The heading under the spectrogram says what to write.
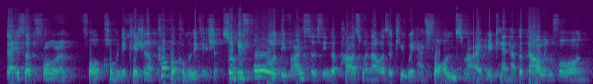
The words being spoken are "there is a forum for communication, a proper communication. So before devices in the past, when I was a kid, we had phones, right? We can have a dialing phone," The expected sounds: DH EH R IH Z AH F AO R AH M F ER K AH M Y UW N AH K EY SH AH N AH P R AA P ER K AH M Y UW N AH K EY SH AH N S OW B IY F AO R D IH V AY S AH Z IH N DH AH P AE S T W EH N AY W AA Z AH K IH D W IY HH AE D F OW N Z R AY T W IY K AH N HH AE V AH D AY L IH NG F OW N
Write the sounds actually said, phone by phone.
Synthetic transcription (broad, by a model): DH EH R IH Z AH P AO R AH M F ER K AH M Y UW N AH K EY SH AH N AH P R AA P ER K AH M Y UW N AH K EY SH AH N S OW B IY F AO D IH V AY S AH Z IH N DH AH P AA S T W EH N AY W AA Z AH K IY W IY HH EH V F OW N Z R AY T W IY K AH N HH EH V AH D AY L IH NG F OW N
